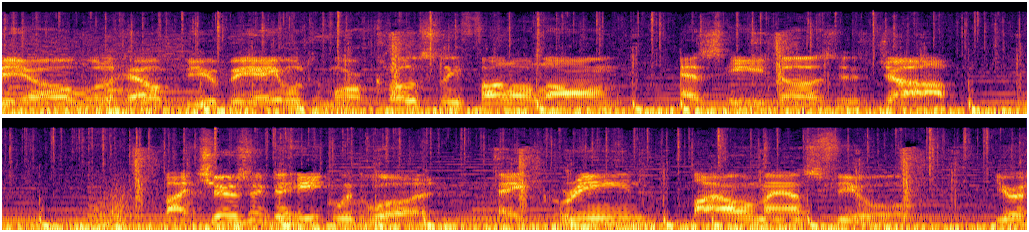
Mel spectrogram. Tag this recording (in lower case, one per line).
music
speech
